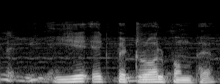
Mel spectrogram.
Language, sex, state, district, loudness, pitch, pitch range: Hindi, male, Bihar, Patna, -16 LUFS, 115 Hz, 110-130 Hz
